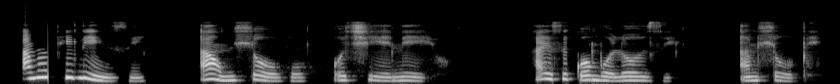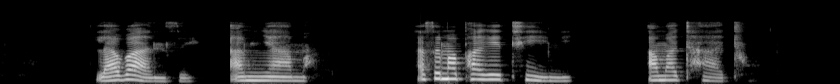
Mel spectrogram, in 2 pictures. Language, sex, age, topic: North Ndebele, female, 25-35, health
